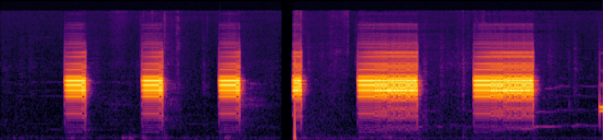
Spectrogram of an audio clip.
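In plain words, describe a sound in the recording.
Loud electronic beeps sound in short bursts.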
